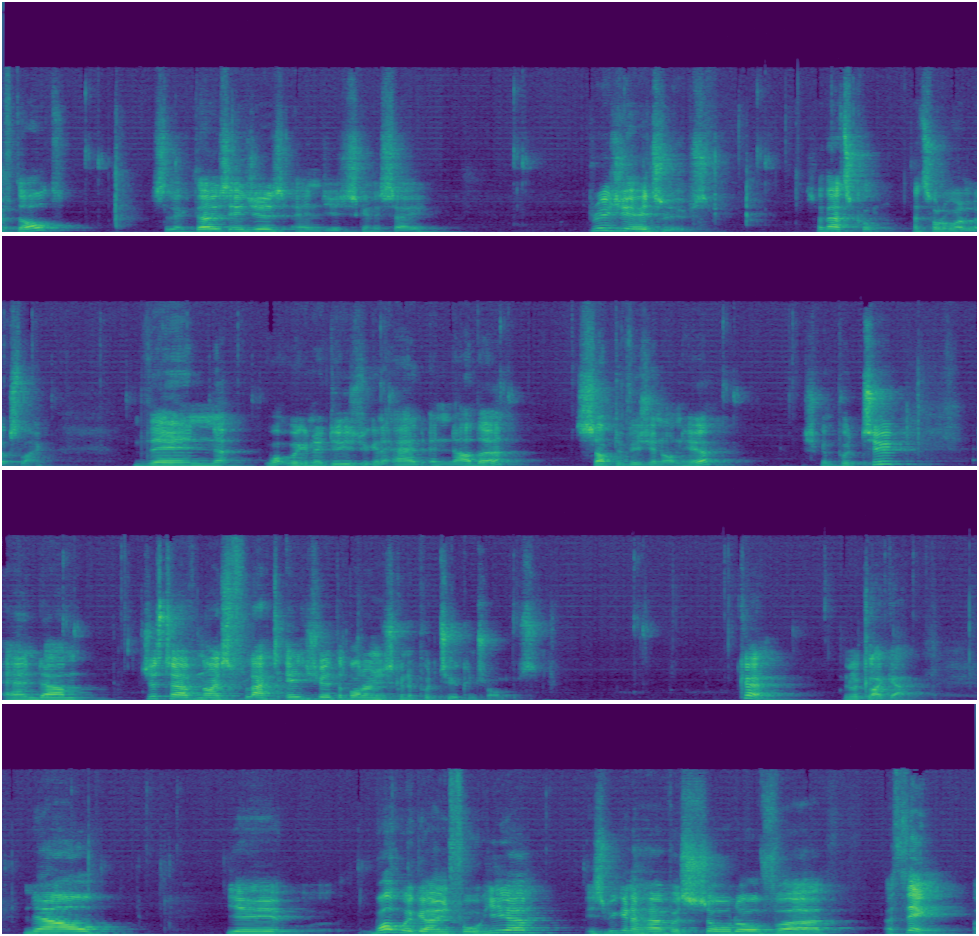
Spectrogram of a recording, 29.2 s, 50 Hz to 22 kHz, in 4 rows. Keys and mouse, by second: 1.3-3.9 right drag, 5.2 Tab, 7.3 shift+middle drag, 7.5 middle click, 8.0 middle click, 8.7 middle drag, 10.1-11.3 drag, 12.7 click, 14.0 Tab, 15.6 shift+middle click, 15.8 middle click, 17.1 ctrl+r, 18.6 Tab, 20.0-20.5 middle drag, 21.4-21.9 middle drag, 22.4 middle drag, 23.2-24.6 middle drag, 26.0 middle drag.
